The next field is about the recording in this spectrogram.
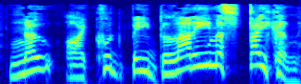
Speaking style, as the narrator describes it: he shouted

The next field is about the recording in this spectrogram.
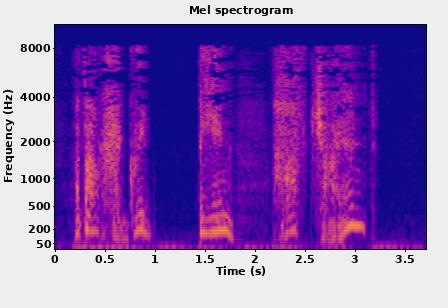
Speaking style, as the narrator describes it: he whispered

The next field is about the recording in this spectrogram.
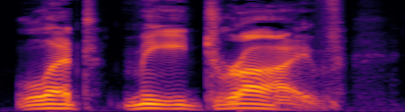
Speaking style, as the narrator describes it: Andrew said through gritted teeth

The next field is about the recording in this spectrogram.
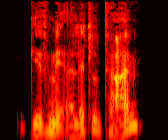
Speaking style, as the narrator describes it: I said

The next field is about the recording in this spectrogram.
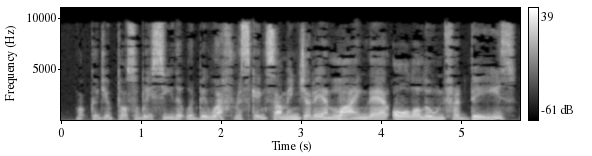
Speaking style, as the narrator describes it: demanded Agravain crossly

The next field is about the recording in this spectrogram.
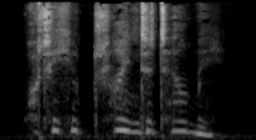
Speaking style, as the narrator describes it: She whispered

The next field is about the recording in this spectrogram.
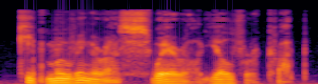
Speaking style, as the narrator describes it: Chris said coldly

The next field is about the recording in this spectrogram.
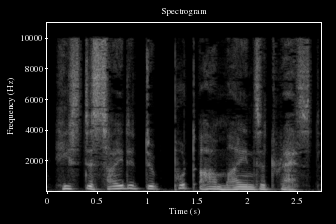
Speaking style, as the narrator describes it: Amina whispered to Mary

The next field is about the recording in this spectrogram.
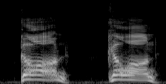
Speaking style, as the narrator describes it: he shouted

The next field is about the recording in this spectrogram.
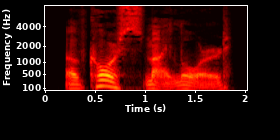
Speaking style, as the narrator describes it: the remnant replied in his almost deadpan voice

